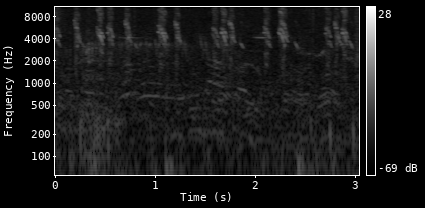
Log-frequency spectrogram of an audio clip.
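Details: Blind nestling sparrows, only days old, beg for food, mistaking a hand above them for a parent; sharp high chirps repeat in regular bursts about every half second over faint low rumbling.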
